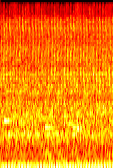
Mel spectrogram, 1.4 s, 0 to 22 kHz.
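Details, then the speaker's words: Push-start car that earlier cut out when started (fuel gauge blank) now idling after repair, heard from outside the car: short steady, even low idle, no misses, knocks or rattles; battery then measured charging at 13.66 V. Normal idle. "ทุกท่านคงได้ยินเสียงเครื่องยนต์รถนะครับตอนนี้ก็ได้ติดอยู่นะครับ"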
